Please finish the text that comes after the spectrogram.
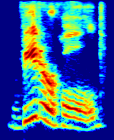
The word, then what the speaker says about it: Wiederhold: And John Wiederhold, that might be the correct German pronunciation, was the first father of St.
